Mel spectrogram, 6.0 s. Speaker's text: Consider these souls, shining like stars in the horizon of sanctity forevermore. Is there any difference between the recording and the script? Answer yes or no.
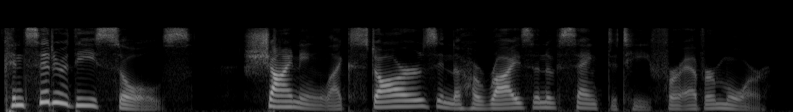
no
